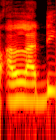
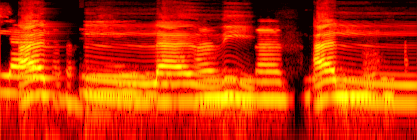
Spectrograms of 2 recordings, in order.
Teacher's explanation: Di dal berarti ya kalau ini yang ada titiknya. Kalau yang ada titiknya harus menempelkan ujung lidah ke gigi sari atas atas.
